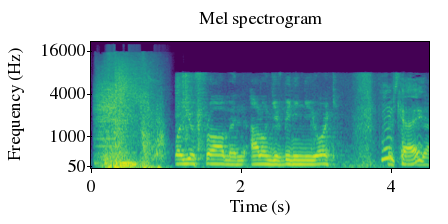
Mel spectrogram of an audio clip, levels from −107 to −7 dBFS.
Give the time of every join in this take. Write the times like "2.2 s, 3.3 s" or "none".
1.1 s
